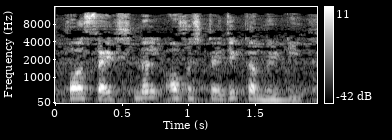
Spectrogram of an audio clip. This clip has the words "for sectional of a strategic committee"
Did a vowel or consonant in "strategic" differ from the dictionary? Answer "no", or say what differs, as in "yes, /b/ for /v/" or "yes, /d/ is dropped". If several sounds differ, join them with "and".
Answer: yes, /ɹ/ is dropped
